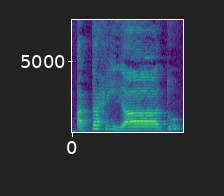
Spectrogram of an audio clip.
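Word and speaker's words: التَّحِيَّاتُ: আলিফ পরিমাণ টান দিয়ে পড়তে হবে তো আত্তাহিয়াতু আত্তাহিয়াতু লিল্লাহি লিল্লাহি আত্তাহিয়াতু লিল্লাহি ওয়াস সালাওয়াতু ওয়াস সালা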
